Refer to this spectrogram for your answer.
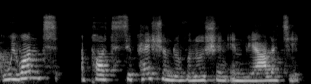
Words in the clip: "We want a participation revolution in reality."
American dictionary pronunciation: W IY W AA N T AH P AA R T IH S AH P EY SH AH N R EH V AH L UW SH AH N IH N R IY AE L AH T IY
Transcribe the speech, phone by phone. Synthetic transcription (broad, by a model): W IY W AA N T AH P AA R T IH S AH P EY SH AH N R EH V AH L UW SH AH N IH N R IY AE L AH T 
